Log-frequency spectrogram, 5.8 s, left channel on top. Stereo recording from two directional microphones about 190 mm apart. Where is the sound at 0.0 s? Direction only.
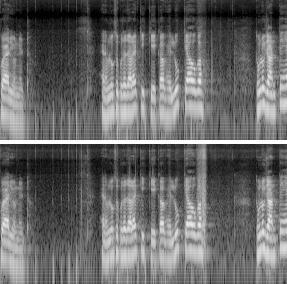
35° left (ahead or behind).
